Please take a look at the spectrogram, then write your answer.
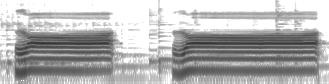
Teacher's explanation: اس کا جو مخرج ہے زبان کا سرہ اور اوپر کے دانتوں کے اندرونی کناروں سے یہ حرف ادا ہوگا، ظا، ظا۔ ہم اس کو بھی پر کر کے موٹا کر کے پڑھیں گے، یہ سارے حروف مستعلیہ پر اور موٹے کر کے ہی پڑھے جائیں گے۔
